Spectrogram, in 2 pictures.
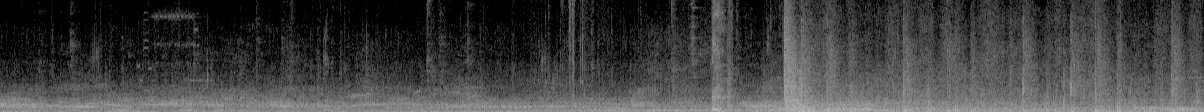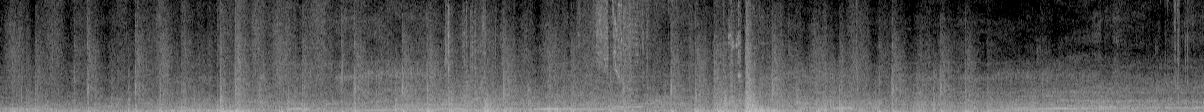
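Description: Firecrackers burst in the zombie video game Dying Light, with scattered sharp pops and cracks over a steady rumble of background game noise, several louder bangs standing out.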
